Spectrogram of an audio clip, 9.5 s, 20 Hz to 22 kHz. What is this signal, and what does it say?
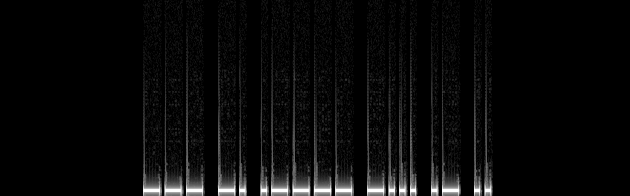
Morse code, heard as a keyed tone, about 15 wpm, 700 Hz. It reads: ON1BAI
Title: DXCC-100 Call Signs - 6 Characters - Repeated 2x - 15wpm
